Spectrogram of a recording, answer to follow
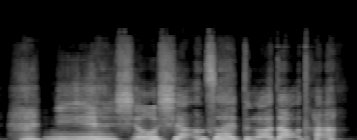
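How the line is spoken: Evil laughing witch. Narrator (Chinese): 女巫邪恶的笑了笑，说

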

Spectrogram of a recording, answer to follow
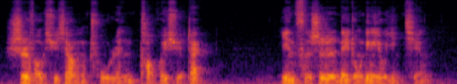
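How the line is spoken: Cold, calm. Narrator (Chinese): 小盘冷冷地审视众人的反应，淡然说

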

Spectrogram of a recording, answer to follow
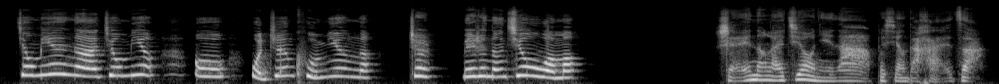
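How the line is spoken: Wailing, tearful crying. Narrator (Chinese): 皮诺乔开始大哭大叫，流着泪说

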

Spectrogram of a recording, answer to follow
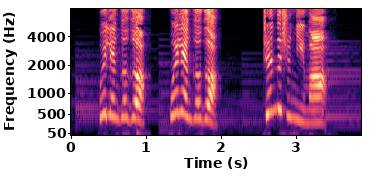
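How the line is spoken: Excited shouting. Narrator (Chinese): 马克兴奋地，高声喊着

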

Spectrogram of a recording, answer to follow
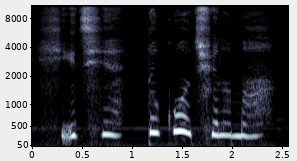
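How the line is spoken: Tearful murmur. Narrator (Chinese): 这么哭了半晌，傅柔仪抬起一张泪痕遍布的面孔，喃喃道

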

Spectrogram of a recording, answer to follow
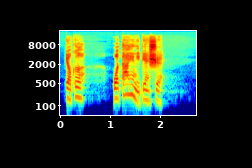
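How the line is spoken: Flat, indifferent. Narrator (Chinese): 他淡淡的道

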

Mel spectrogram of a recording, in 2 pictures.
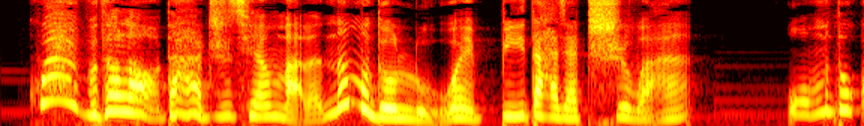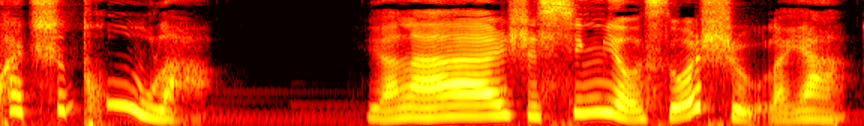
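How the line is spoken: Teasing, giggling. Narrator (Chinese): 有员工笑嘻嘻的起哄

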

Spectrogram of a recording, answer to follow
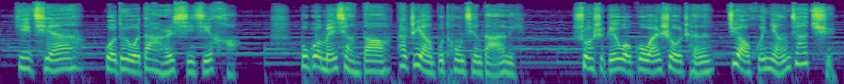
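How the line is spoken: Sighing. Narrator (Chinese): 徐夫人叹息，对身边的苏月心说道

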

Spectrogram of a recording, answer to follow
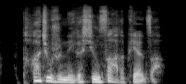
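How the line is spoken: Hurried, startled. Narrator (Chinese): 急忙对何掌柜说

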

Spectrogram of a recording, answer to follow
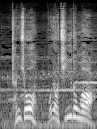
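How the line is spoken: Group shouting loudly. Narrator (Chinese): 他们大声喊着

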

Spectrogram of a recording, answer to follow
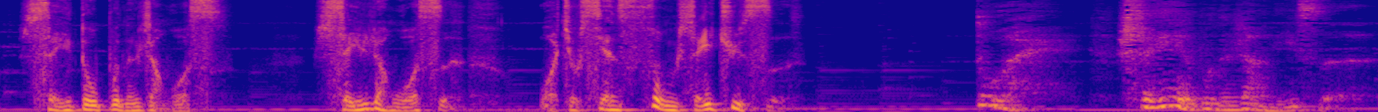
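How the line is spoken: Through gritted teeth. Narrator (Chinese): 林叶 咬牙切齿地说

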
